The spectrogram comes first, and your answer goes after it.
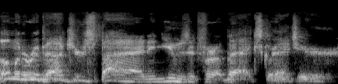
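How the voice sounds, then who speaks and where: Doing a put-on character voice, a man sounds raspy and menacing at a moderate pace. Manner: menacing, bragging.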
